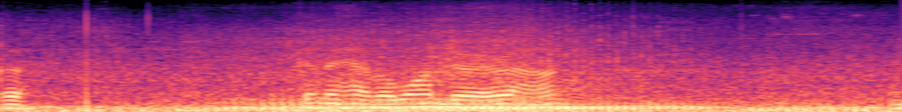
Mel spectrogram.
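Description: A motorcycle engine rumbles as it rides past nearby.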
